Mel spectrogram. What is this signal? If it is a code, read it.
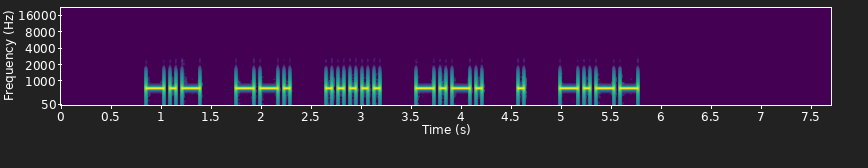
Morse code, heard as a keyed tone, about 20 wpm, spaced as for 14 wpm, 700 Hz. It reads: KG5CEY
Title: 213 Lesson 34g - Number 8 - Call Signs 20wpm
